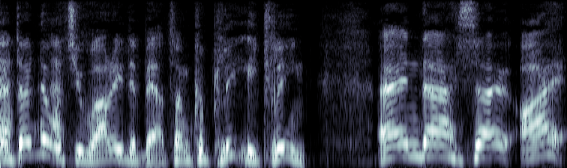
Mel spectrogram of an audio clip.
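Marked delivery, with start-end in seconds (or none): none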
